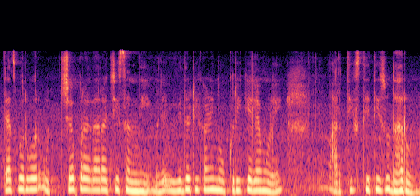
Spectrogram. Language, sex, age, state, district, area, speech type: Marathi, female, 45-60, Maharashtra, Satara, urban, spontaneous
